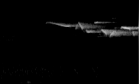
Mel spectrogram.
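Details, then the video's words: Eurasian wren song fragment from a 2020 recording: a brief, very high rush of thin, rapid notes, starting with a slightly falling whistle and breaking into quick jittery trills, ending abruptly, with no other sounds. "굴뚝새, 여러번 듣기, 곤충소리, 새소리"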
